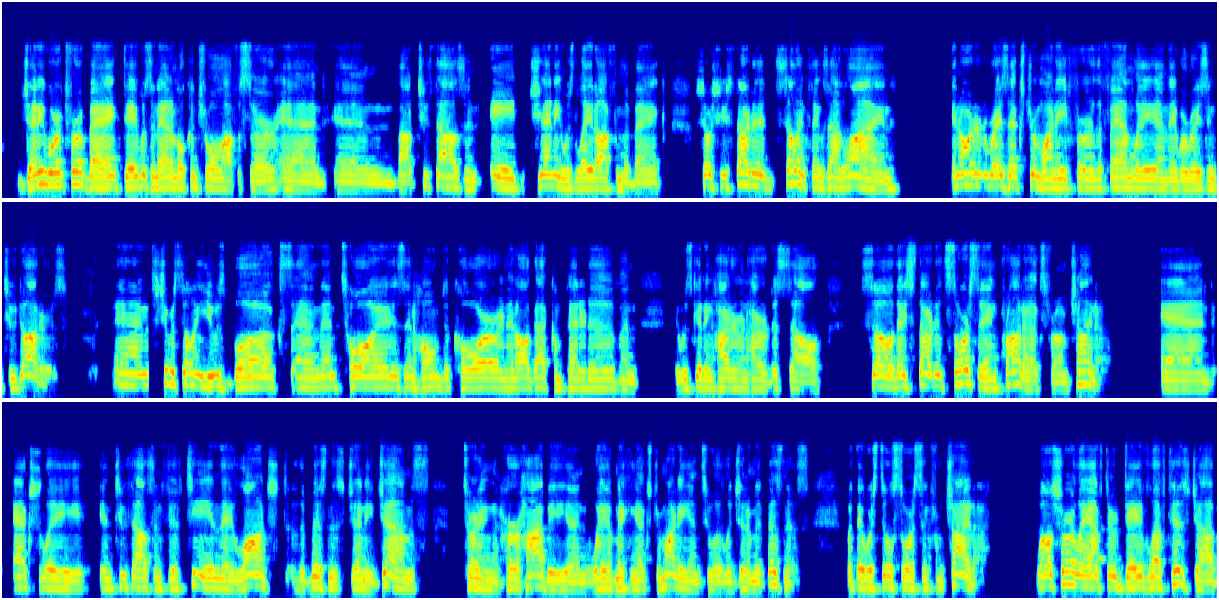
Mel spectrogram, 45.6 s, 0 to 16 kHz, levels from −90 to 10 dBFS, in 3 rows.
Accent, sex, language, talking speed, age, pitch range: American, male, English, 150 wpm, 50-69, 130-165 Hz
